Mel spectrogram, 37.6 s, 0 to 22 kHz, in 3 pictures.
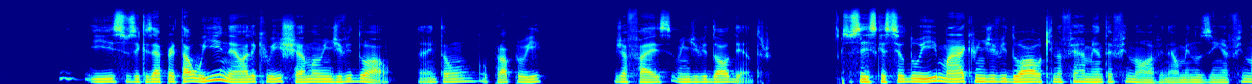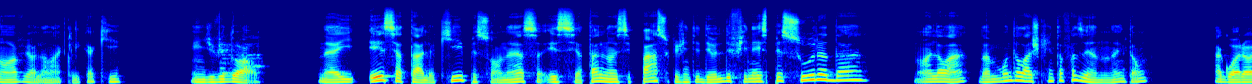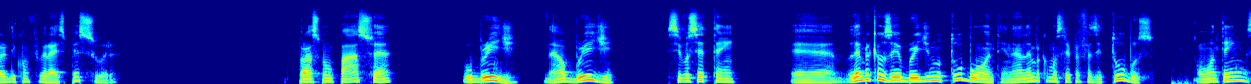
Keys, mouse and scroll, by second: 10.4 click, 10.6 click, 11.0 click, 11.3 click, 11.5 click, 12.3-13.9 drag, 14.7-17.2 middle drag, 17.2-20.2 drag, 27.8 click, 28.2-29.5 middle drag, 29.5 click, 30.4-33.5 middle drag.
